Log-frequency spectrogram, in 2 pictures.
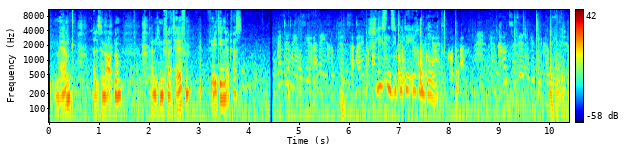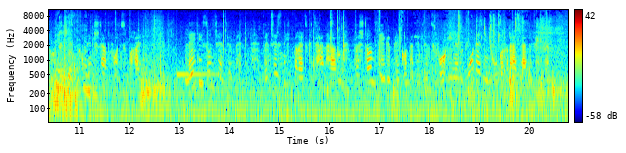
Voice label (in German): Flugbegleiter Flugbegleiterin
